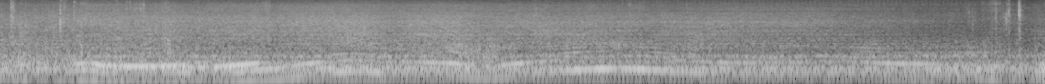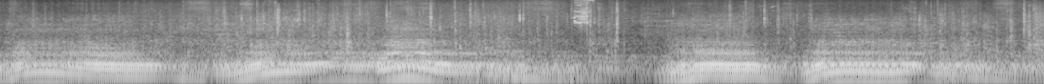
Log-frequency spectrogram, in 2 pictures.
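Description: Car engine revving up and down repeatedly while driving off-road through brush and mud, with louder surges of revving in the second half.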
